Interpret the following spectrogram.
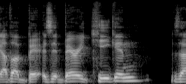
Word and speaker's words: Keoghan: Some of the highlights for me, I thought, is it Barry Keoghan? Is that how you pronounce his last name?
